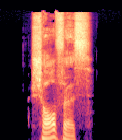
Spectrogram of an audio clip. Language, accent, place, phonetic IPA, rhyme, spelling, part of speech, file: German, Germany, Berlin, [ˈʃɔʁfəs], -ɔʁfəs, Schorfes, noun, De-Schorfes.ogg
- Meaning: genitive singular of Schorf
